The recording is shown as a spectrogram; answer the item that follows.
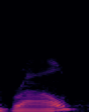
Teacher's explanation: it goes from the bottom middle to the top back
